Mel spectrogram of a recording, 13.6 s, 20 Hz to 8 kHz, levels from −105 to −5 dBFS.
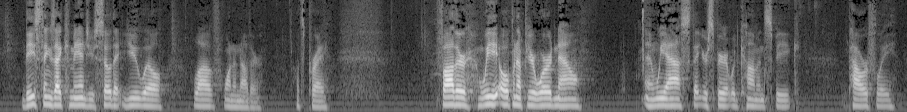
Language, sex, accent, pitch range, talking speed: English, male, American, 110-150 Hz, 140 wpm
